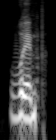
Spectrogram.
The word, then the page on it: wimp: Indian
